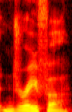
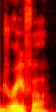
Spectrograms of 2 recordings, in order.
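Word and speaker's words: Draoi: my pronunciation on that it is draa is how it's pronounced so that said it's called Bastion of draa you know it just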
